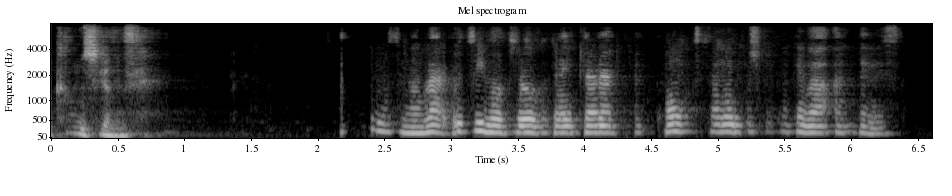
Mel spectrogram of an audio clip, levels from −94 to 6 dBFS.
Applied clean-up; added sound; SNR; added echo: neural mask model DeepFilterNet 3.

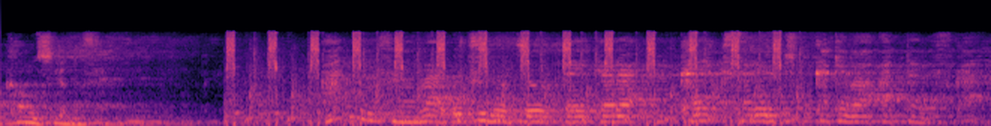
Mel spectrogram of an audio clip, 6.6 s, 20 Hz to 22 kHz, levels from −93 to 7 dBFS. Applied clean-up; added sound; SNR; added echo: none; Tools; 1 dB; reverberation time 2.6 s.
